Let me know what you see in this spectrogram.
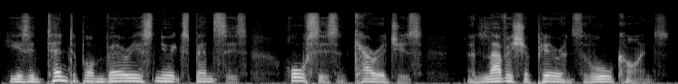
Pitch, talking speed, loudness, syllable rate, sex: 120 Hz, 135 wpm, -18 LUFS, 4.8 syllables/s, male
